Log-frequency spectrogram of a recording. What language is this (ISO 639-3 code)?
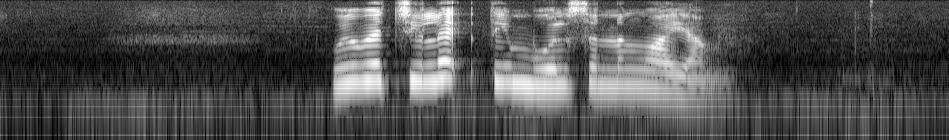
jav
